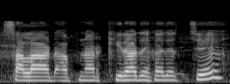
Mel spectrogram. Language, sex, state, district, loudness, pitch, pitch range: Bengali, male, Assam, Hailakandi, -16 LUFS, 195 Hz, 180-200 Hz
